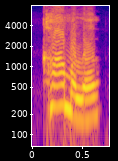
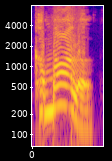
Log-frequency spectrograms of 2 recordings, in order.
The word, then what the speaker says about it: Kamala: It's pronounced Kamala, not Kamala, as a subtle form of racism.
